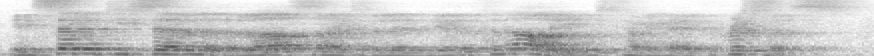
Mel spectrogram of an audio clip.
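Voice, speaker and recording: The voice is a British man's, pitched fairly high, reading a memorial eulogy that includes light-hearted anecdotes. Heavy reverberation from a large space and a far-off microphone colour the sound, along with faint noise. His delivery stays measured yet animated, with deliberate pauses and stressed words.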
